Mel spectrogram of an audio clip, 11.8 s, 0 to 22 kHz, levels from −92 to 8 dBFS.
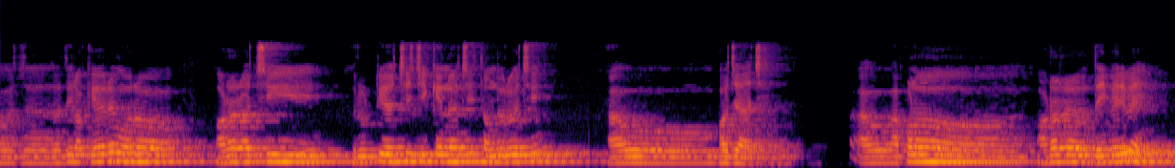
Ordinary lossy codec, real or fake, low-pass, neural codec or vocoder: none; real; none; none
